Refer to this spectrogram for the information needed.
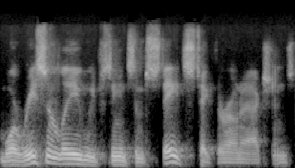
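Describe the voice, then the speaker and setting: A man speaks with a very deep, low pitch and a dark, mellow tone. He has a slight New Jersey accent. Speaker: tech journalist, invited speaker. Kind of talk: talk to a user group.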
